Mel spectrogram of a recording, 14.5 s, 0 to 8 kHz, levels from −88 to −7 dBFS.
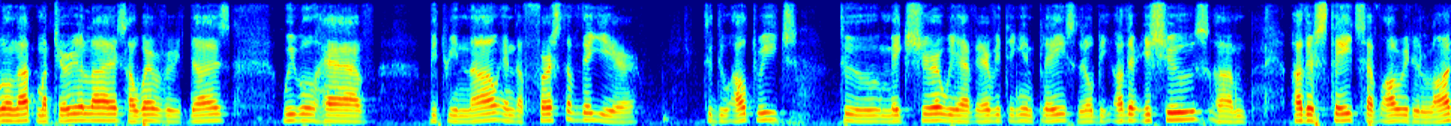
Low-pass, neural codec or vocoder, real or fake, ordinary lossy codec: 7.2 kHz; none; real; Opus, 16 kbps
